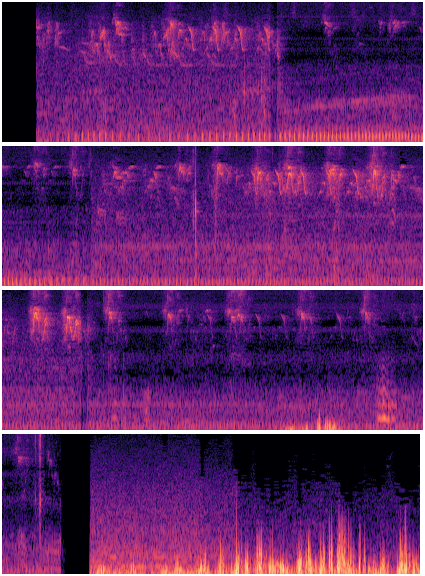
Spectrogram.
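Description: Many small birds chirping in short, repeated high calls over a low background rumble. Near the end the sound drops out briefly and is followed by loud gusts of wind buffeting the microphone.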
